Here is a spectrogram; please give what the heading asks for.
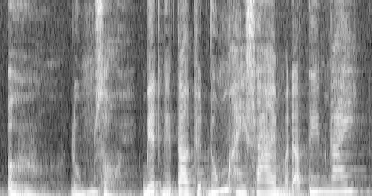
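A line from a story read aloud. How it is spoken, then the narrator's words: Gentle, soft. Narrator (Vietnamese): Bà nhỏ nhẹ góp ý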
